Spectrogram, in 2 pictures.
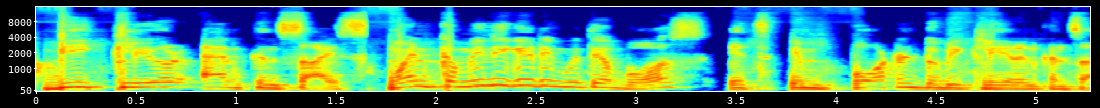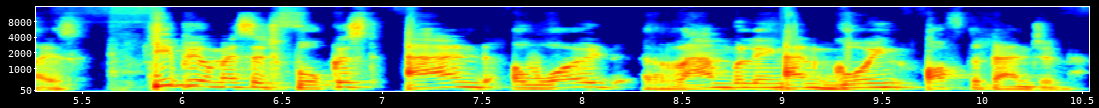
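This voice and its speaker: A man presenting scripted motivational advice as a video coach, with an encouraging, earnest manner and deliberate emphasis. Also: fairly high pitch. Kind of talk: scripted motivational instruction to camera.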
